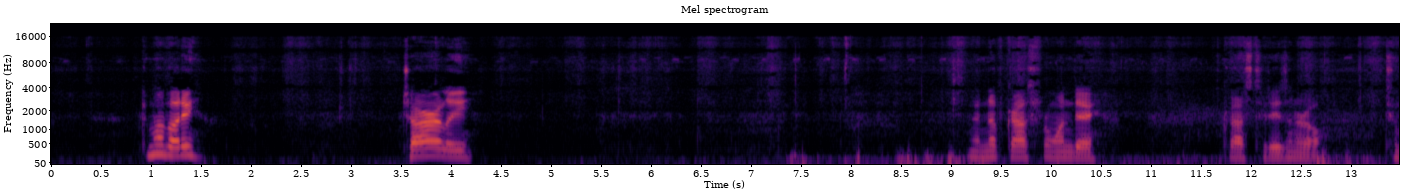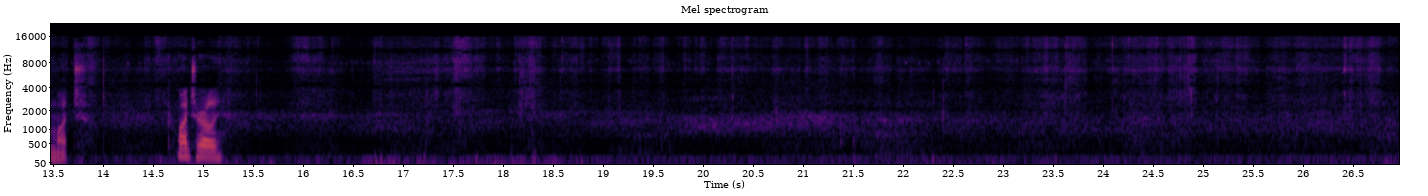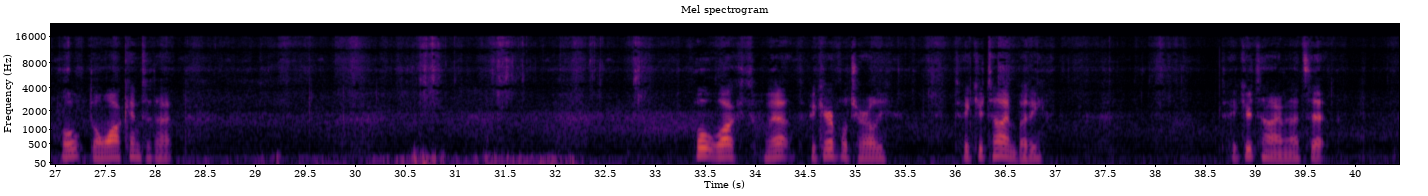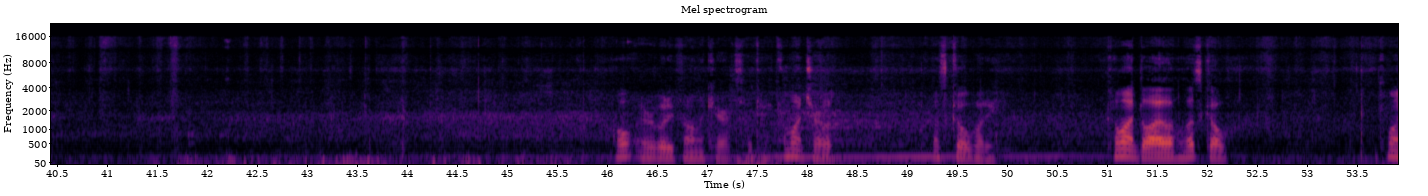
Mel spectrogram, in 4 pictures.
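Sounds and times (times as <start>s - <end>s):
footsteps on grass: 0.0s - 53.9s
wind rumble on microphone: 7.3s - 9.3s, 10.6s - 11.8s, 12.6s - 13.4s, 15.4s - 23.0s, 28.2s - 33.3s, 40.7s - 46.0s.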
